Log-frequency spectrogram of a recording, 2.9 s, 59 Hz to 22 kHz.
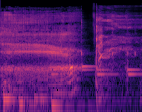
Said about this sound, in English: So I simply decided to buy my own decibel meter, and I burped a 109.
